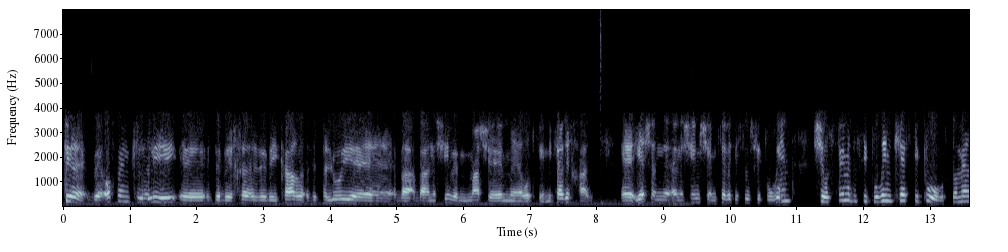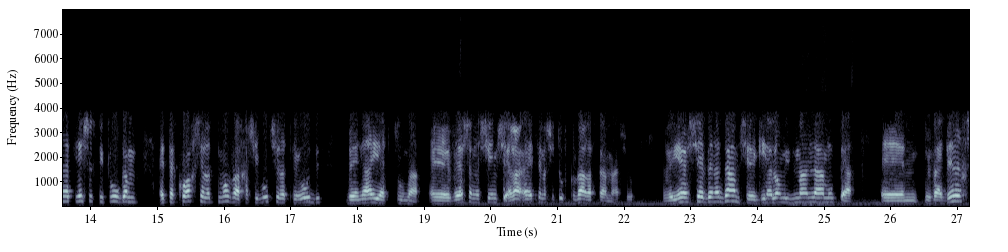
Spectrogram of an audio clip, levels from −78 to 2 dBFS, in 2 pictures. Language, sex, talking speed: Hebrew, male, 115 wpm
